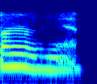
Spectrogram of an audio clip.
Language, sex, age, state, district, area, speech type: Maithili, female, 45-60, Bihar, Saharsa, rural, conversation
